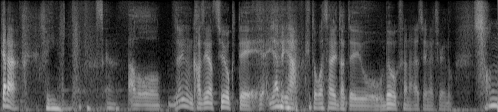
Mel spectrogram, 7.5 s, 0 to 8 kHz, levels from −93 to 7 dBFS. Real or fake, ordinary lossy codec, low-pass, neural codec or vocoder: fake; none; none; codec, 16 kHz, 0.5 kbps, X-Codec, HuBERT features, trained on balanced general audio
